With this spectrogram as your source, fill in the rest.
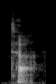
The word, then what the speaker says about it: to: And the to becomes ta.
